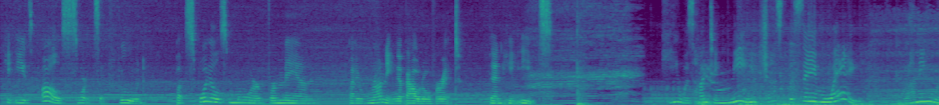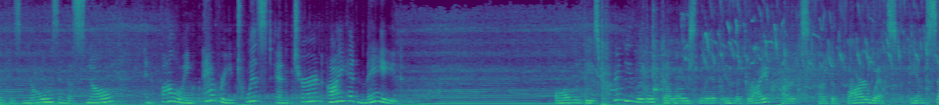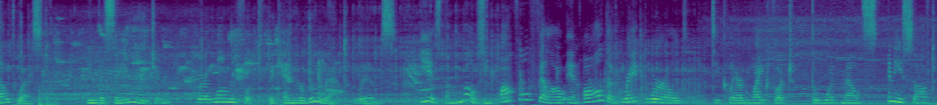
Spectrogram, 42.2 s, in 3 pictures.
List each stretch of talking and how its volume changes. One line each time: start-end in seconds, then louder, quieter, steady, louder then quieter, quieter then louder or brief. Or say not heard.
0.1-8.4 steady
9.9-20.2 steady
22.4-42.1 steady.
